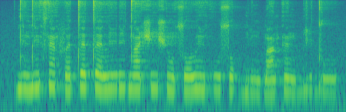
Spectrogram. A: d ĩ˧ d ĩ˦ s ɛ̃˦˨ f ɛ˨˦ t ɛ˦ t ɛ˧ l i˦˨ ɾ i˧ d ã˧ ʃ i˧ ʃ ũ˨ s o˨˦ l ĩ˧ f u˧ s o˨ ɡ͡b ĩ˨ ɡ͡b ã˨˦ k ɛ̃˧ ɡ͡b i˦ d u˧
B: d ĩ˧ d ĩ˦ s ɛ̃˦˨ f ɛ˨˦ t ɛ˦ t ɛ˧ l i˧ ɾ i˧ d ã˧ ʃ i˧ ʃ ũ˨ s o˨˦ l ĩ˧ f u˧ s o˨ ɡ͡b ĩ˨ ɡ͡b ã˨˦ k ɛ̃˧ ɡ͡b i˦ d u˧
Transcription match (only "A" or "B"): B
